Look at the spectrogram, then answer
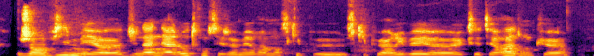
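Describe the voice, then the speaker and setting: A woman speaks at medium pitch and a fairly quick pace with monotone, flat intonation. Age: 20s. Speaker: professional basketball player. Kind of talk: interview. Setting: podcast. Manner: hesitant, many fillers.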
